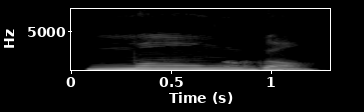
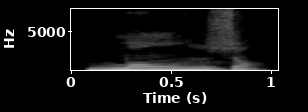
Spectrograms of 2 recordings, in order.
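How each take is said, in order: First: The g is hard, as in 'go'. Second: The g is soft, like the 's' in 'measure'. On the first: "sans le E, je lis mangon" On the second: "Je rajoute E"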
